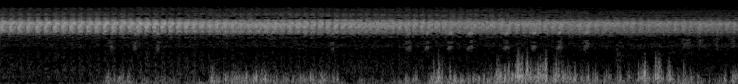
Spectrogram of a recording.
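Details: Cicadas sing their summer song at the archaeological site of Ancient Corinth, Greece: a loud, steady, high-pitched buzzing drone that pulses rapidly and rarely pauses.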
